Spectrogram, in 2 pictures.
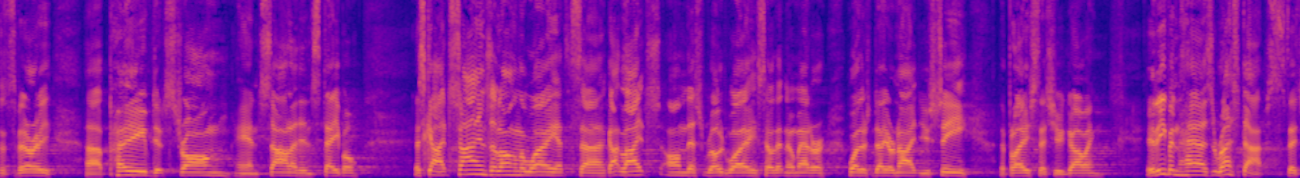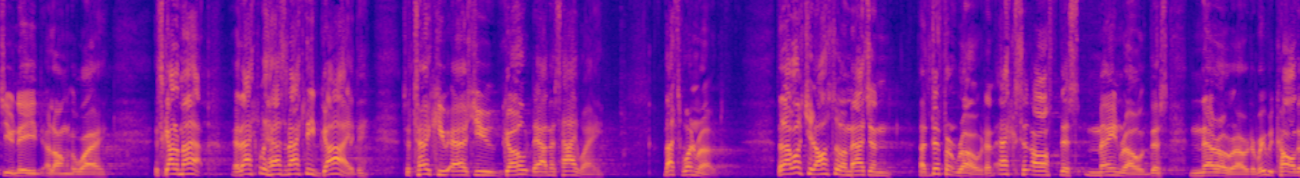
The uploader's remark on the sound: at Cross City Church in Euless, TX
